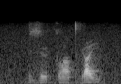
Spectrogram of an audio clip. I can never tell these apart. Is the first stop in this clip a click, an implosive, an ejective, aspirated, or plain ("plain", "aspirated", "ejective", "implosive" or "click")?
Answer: plain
